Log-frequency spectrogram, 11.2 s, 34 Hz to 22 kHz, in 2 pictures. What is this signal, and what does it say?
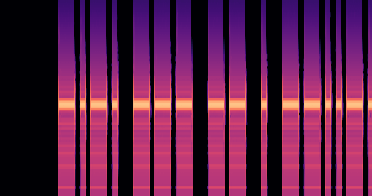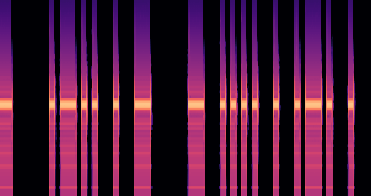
Morse code, heard as a keyed tone, about 15 wpm, 700 Hz. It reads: COME, LET THERE
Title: Sentences from Top 1500 Words 15wpm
